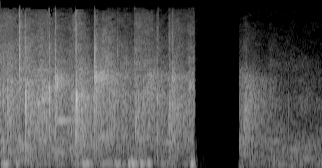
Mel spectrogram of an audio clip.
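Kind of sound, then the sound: crowd, audience applause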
